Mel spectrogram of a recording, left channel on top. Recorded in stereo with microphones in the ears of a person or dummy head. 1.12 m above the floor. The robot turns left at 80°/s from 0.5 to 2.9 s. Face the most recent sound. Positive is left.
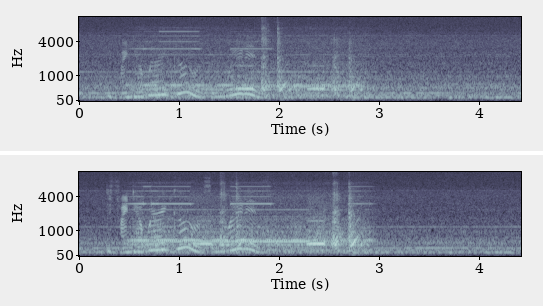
turn(degrees=120)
